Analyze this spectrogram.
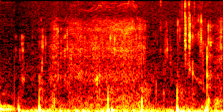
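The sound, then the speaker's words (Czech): Soft, moist bites and chewing into a warm baked apple topped with eggnog, with baked nuts and cinnamon, heard as a few short crunchy bursts over a low steady background. “Jabko je teplé, je na zkus, ale tak, že se hezky rozpadá, když se o něj člověk opře těmi zuby.”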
